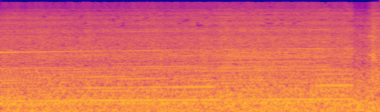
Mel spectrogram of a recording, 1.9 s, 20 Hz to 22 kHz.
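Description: A V8 Supercar engine in the racing game Automobilista 2 revs hard under throttle on the Nordschleife, a loud continuous close-up drone with steady harmonic whine.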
